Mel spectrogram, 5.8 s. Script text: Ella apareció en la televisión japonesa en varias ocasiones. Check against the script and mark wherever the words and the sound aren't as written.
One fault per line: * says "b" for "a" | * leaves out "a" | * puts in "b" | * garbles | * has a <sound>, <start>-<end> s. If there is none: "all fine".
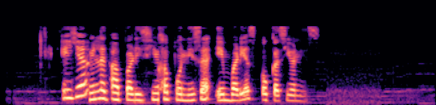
* leaves out "apareció"
* says "apareció" for "televisión"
